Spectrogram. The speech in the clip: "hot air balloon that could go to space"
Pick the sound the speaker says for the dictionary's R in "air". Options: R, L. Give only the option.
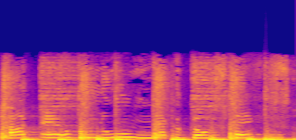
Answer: L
